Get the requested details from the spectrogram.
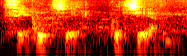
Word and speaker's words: Coetzee: Coetzee.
